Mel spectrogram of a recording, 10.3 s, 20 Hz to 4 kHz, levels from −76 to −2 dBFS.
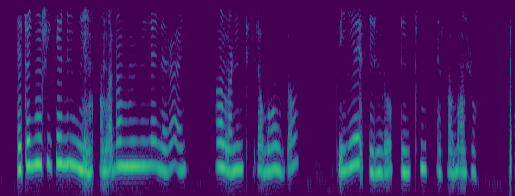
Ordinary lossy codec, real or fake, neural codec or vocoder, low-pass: MP3, 32 kbps; fake; autoencoder, 44.1 kHz, a latent of 192 numbers a frame, MeloTTS; 3.6 kHz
